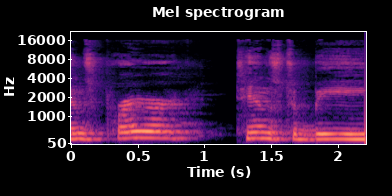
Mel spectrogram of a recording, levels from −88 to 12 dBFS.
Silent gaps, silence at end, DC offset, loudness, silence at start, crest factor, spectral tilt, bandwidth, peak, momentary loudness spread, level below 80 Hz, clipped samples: none; 0 s; under 0.1%; -17 LUFS; 0 s; 12 dB; -6.5 dB/octave; 17 kHz; -6 dBFS; 11 LU; -72 dBFS; under 0.1%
